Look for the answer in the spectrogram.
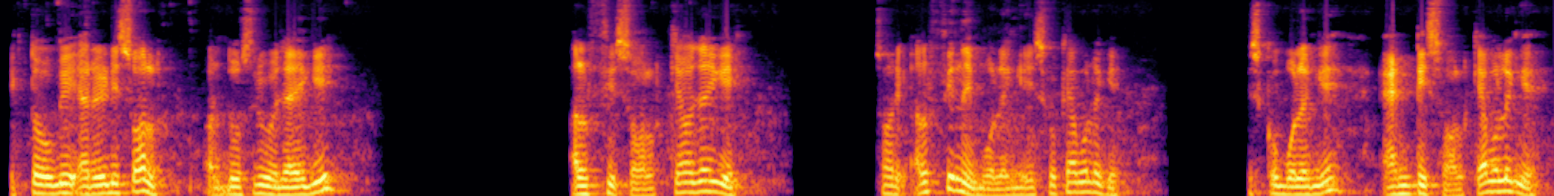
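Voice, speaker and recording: A man's voice: mid-range voice, a little mellow. A man teaching who quizzes his class. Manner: repeats points as questions to the class. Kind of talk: exam-prep geography lesson. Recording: dull lo-fi sound, faint hum.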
